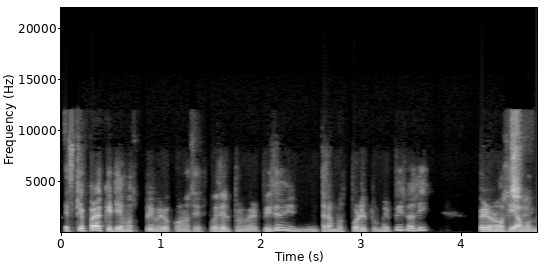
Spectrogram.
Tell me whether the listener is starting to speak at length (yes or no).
no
